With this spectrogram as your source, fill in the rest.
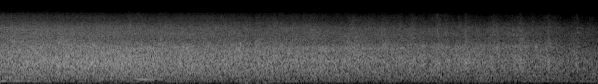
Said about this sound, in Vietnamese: Chúng con xin xin một cộng đoàn một tràng pháo tay để cảm ơn Đức Hồng Y.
